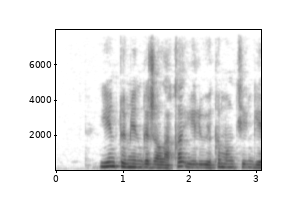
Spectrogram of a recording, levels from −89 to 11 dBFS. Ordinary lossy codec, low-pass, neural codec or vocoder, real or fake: none; none; none; real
